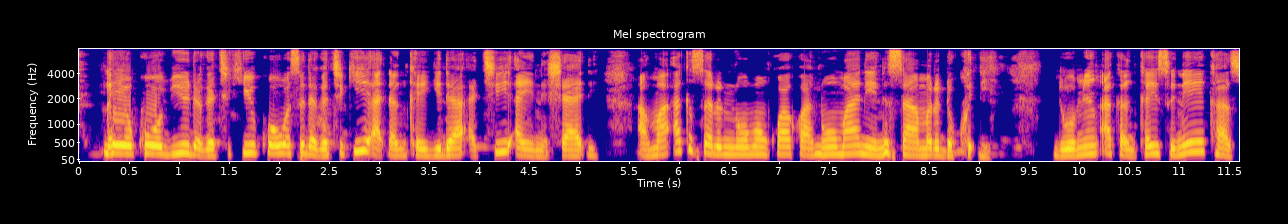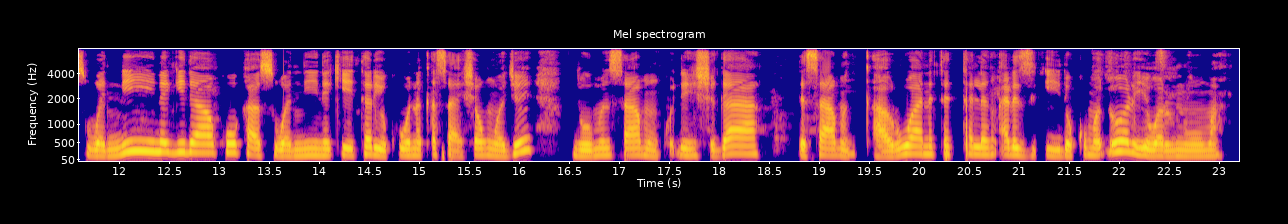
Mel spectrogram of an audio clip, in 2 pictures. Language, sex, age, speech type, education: Hausa, female, 15-29, spontaneous, tertiary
